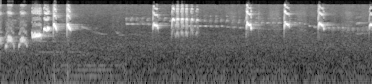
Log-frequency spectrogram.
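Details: White-rumped shama song used as master material for other birds: a few varied whistles and chirps followed by isolated sharp high notes about every half second.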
